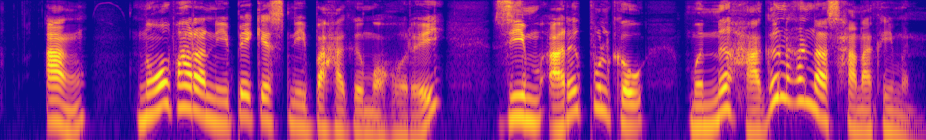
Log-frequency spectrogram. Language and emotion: Bodo, surprised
